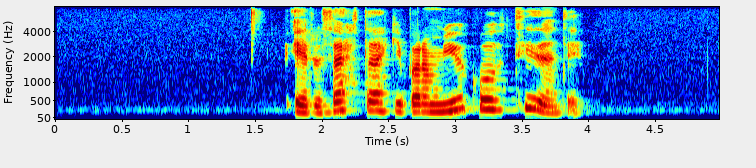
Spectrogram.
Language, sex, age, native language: Icelandic, female, 30-39, Icelandic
